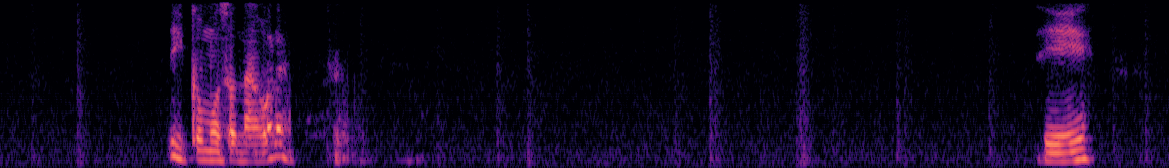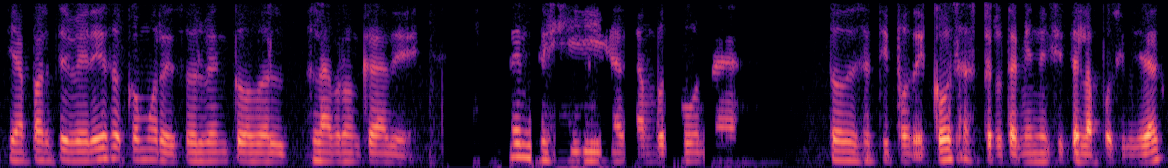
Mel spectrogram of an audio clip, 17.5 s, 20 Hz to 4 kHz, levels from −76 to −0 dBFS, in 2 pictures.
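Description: At 12.06 s there's a very faint scrap of another voice underneath, well below the main speech, and again from 12.92 to 13.0 s. That's the other side's voice leaking through, likely loudspeaker echo the canceller didn't fully remove from the mic.

From 12.52 to 13.58 s, and again from 13.75 to 14.34 s, the speech itself gets pushed way down, by around 40 dB at its deepest, dipping and breaking up in pieces. It sounds like speech suppressed in double talk: likely both ends talking at once, so the canceller ducked everything.

Then from 14.62 to 14.76 s the room background briefly drops by about 13 dB and comes straight back. That's the background gated by the echo canceller, clamping the mic for a moment while the loudspeaker played.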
